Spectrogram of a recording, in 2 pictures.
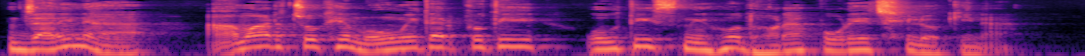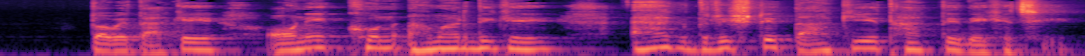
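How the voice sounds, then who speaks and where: A man narrates a detective story at a steady pace. His voice has a mellow, dark tone and a mid-range pitch. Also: a little slow.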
